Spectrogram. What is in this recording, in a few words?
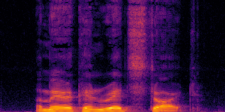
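"american redstart", English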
